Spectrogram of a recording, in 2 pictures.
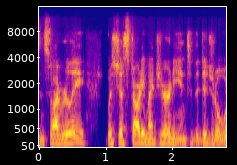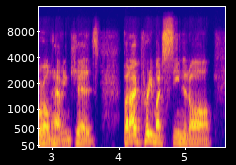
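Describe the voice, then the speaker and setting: A man with an American accent talks fairly quickly at a medium pitch. His pitch varies in an ordinary way over a quiet background. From New Jersey. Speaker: internet safety speaker. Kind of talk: webinar presentation. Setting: online webinar. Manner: fast; loud.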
